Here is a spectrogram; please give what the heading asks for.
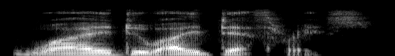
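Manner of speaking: ordinary delivery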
